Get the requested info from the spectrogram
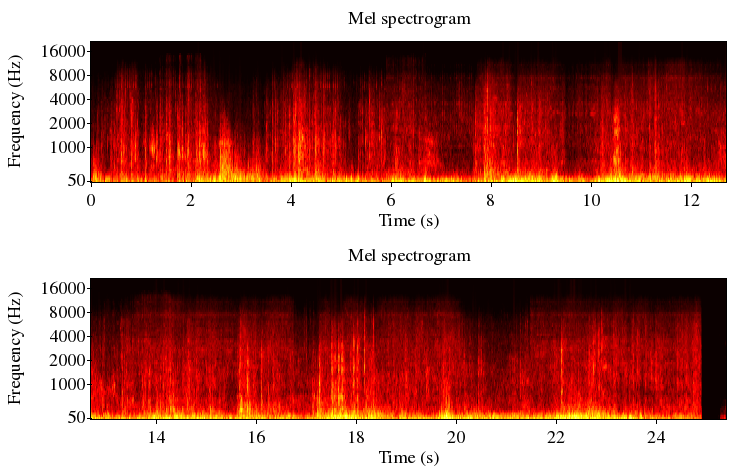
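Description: Action-camera audio from a mountain bike riding down rough trail: a steady wind rumble on the microphone, with irregular rattling and clatter from the bike over the ground.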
